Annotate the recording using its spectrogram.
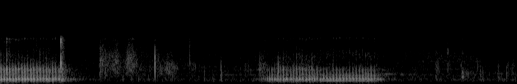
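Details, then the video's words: Sleeping Bulldog, said to snore like a human, giving rattling, buzzy snores, a short one then a longer second-long rasp, with faint ticks and breathing between. "Bull Dog roncando"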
